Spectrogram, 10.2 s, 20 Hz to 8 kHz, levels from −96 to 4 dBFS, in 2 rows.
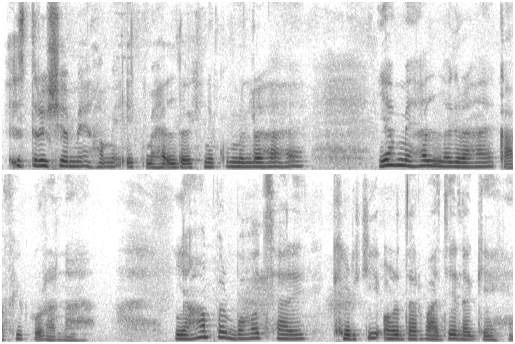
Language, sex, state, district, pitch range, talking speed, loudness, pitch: Marwari, female, Rajasthan, Churu, 190-225 Hz, 160 wpm, -30 LUFS, 200 Hz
